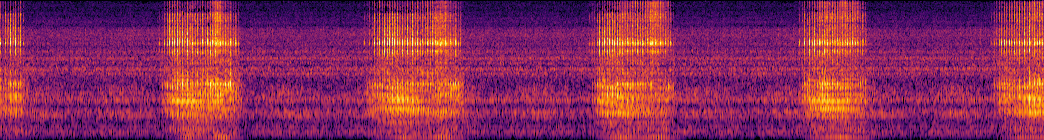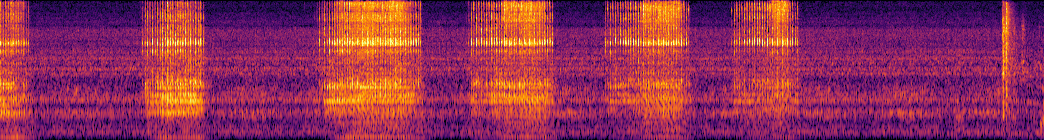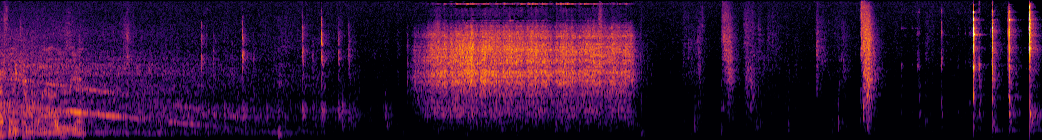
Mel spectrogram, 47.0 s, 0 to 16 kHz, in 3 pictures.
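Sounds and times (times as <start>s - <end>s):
harsh metal cutting bursts: 0.0s - 0.5s, 2.3s - 3.8s, 5.4s - 7.1s, 8.8s - 10.3s, 12.0s - 13.1s, 14.8s - 16.2s, 17.8s - 18.9s, 20.4s - 28.1s
milling machine running: 0.0s - 36.5s.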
